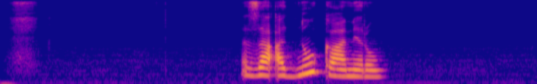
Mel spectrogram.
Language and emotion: Russian, neutral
